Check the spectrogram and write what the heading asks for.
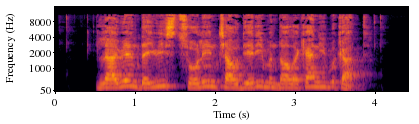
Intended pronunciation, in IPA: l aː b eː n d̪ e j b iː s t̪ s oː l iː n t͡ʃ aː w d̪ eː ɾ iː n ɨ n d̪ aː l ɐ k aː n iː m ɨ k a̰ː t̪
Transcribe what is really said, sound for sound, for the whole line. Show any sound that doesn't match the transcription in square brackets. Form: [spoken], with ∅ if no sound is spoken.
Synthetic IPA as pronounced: l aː [w] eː n d̪ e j [w] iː s t̪ s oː l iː n t͡ʃ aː w d̪ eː ɾ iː [m] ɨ n d̪ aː l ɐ k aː n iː [b] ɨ k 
